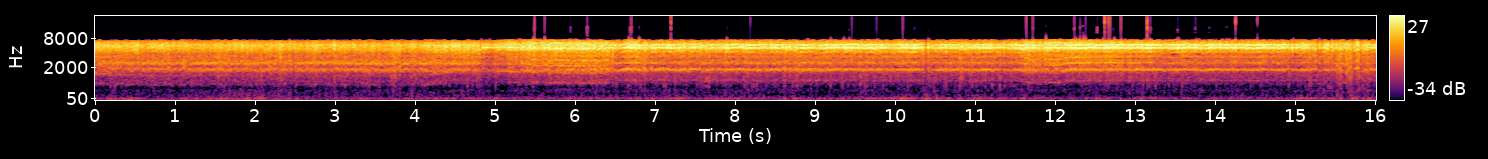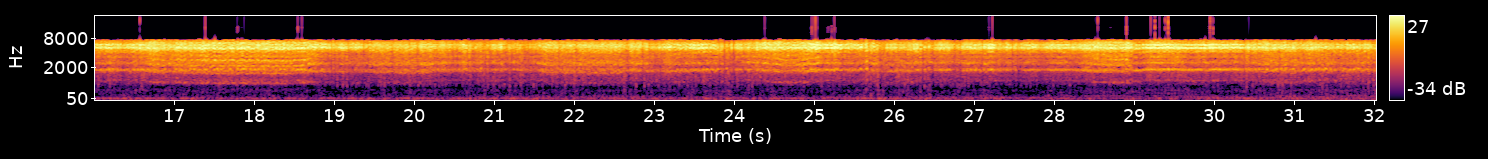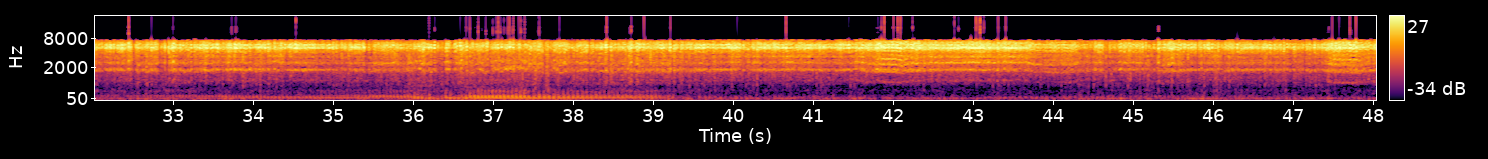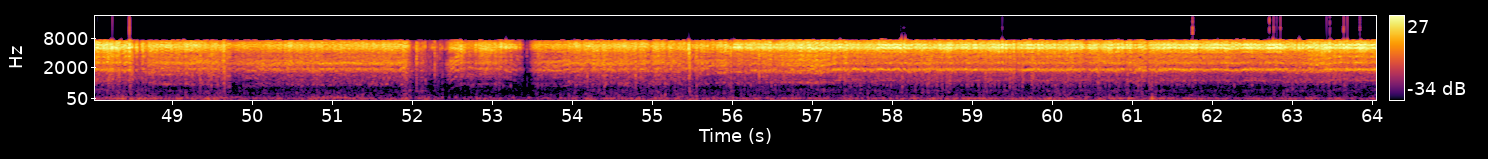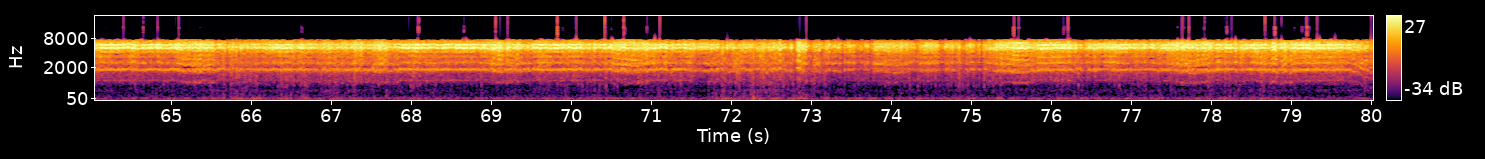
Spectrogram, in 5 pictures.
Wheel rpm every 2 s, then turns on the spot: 200, 190, 210, 220, 230, 230, 230, 230, 220, 220, 220, 220, 220, 230, 230, 230, 230, 230, 230, 220, 230, 220, 220, 230, 200, 180, 100, 190, 220, 230, 230, 220, 230, 230, 230, 230, 230, 230, 230, 200.
none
